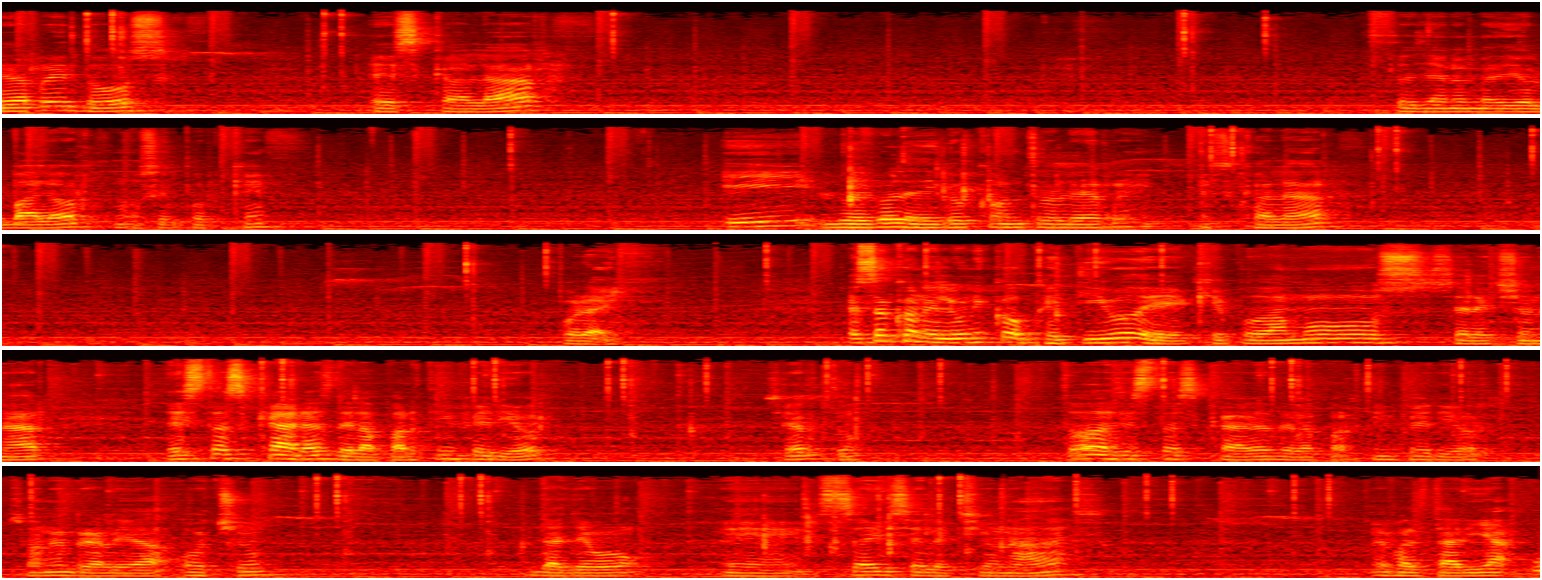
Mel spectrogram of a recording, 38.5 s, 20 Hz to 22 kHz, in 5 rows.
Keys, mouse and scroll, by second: 3.3-6.2 drag, 6.5-10.4 middle drag, 12.6 ctrl+r, 15.5-18.0 drag, 18.3-19.4 middle drag, 20.2 shift+middle click, 21.1 middle click, 21.5 scroll up 2, 24.6 click, 25.6 click, 26.3 shift+click, 26.8 middle click, 27.6 shift+middle click, 29.0 shift+click, 29.6 shift+click, 30.1 middle click, 30.8 shift+middle click, 31.8 scroll up 1, 32.6 shift+click, 33.2 shift+click, 33.7 scroll down 2, 34.2-34.8 scroll up 3, 35.0 ctrl+z, 35.6 shift+click, 36.1 scroll down 3, 36.4 middle click, 36.8 middle click, 37.6-38.4 middle drag.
